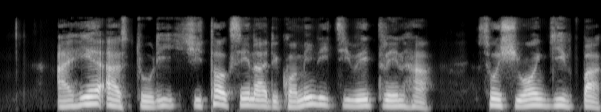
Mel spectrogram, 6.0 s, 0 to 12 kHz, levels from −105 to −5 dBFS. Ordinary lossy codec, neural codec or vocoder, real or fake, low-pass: none; codec, 16 kHz, 2 kbps, X-Codec, WavLM features, trained on Multilingual LibriSpeech; fake; 7.2 kHz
